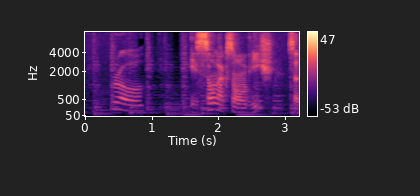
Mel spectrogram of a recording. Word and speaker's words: RAW: Alors, pour ceux qui auraient encore des doutes sur la prononciation, RAW est un mot anglais qui signifie brut. Et en anglais, ça se prononce RAW.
